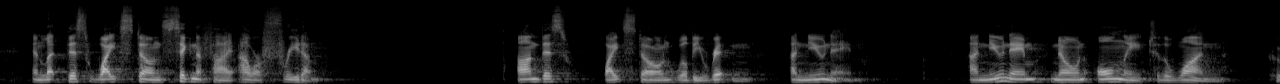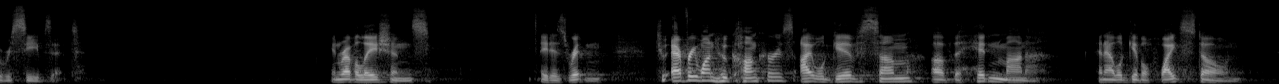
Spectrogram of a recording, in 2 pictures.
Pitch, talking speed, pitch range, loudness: 115 Hz, 125 wpm, 105-145 Hz, -29 LUFS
